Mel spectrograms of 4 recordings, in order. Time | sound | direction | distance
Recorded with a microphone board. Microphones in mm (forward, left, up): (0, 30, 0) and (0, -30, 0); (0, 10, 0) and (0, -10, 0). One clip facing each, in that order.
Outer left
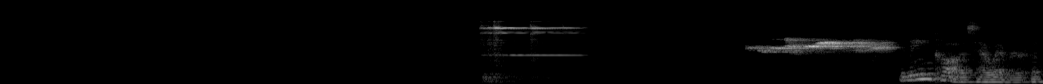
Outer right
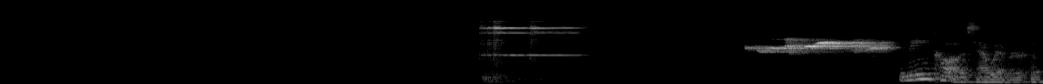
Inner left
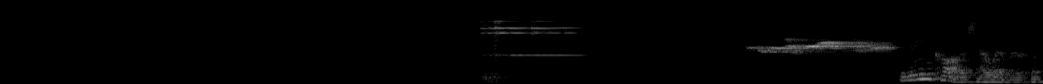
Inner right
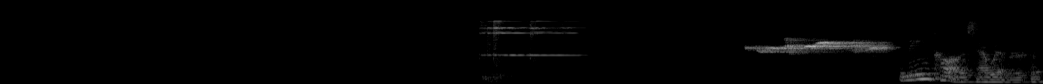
4.8 | a doorbell | 65° right (ahead or behind) | 5 m
7.5 | a bird | 70° right (ahead or behind) | 3 m
9.0 | a man speaking | 80° right | 5 m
